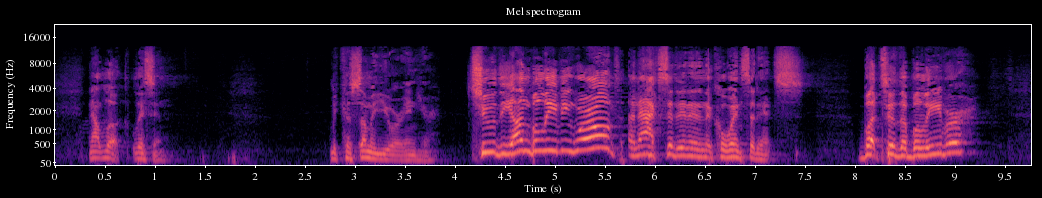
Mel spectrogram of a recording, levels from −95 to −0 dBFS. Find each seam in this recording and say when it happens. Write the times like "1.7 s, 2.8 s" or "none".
none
